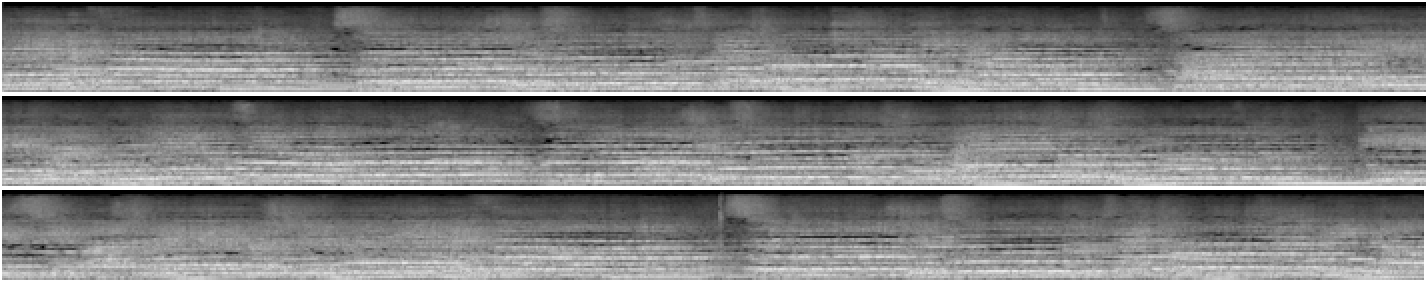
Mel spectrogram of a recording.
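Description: Many voices singing a hymn together in sustained phrases, with a short break between phrases every five or six seconds.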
